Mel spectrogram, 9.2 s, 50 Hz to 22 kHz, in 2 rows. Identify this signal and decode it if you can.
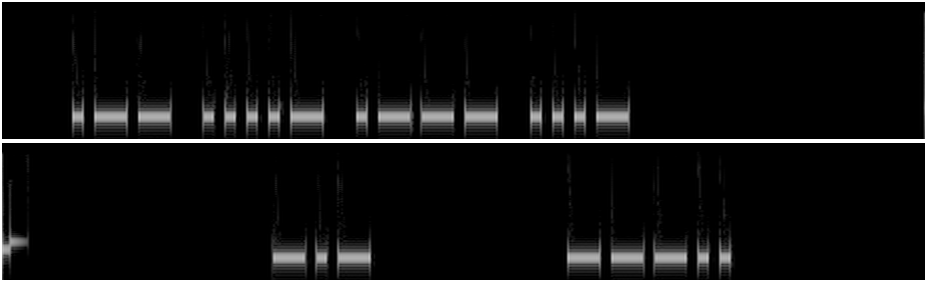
Morse code, heard as a keyed tone, about 22 wpm, spaced as for 15 wpm, 700 Hz. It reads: W4JV K8
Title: USA Call Signs - 4 Characters - 6x Character Spacing - 22wpm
